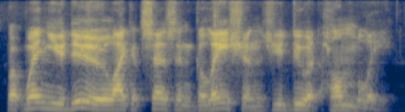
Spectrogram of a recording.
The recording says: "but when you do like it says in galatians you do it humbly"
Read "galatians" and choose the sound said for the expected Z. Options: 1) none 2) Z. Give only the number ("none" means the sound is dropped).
2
